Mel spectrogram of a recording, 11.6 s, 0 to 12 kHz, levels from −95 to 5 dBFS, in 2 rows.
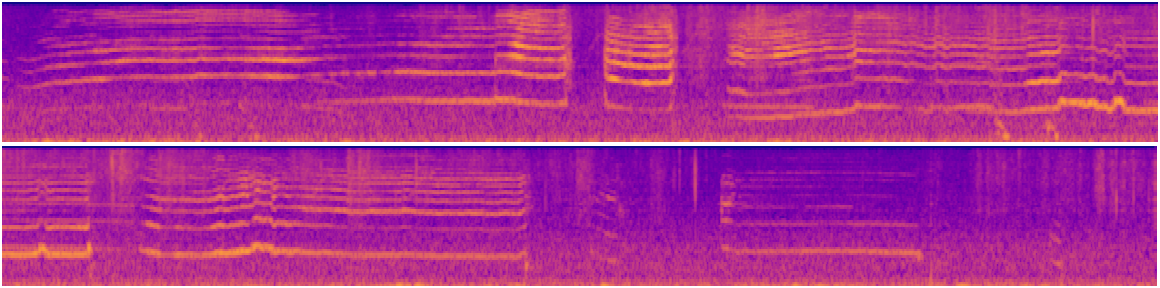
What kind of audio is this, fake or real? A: fake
